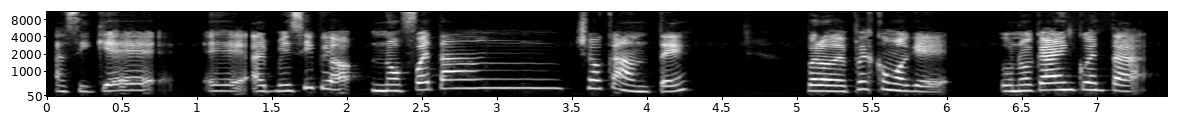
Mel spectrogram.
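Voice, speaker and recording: A young theology student from Puerto Rico answers interview questions earnestly, with many fillers and some English words mixed into her Puerto Rican Spanish accent. Her voice sits high, slow and creaky, recorded with clean studio sound and no room sound.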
